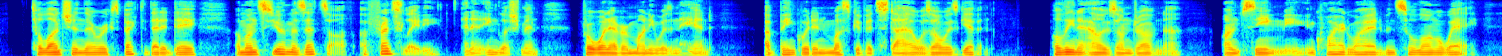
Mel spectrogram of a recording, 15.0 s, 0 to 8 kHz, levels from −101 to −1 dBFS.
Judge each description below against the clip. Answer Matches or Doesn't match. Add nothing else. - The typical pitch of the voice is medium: Doesn't match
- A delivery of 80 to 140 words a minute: Doesn't match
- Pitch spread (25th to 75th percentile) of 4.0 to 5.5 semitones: Doesn't match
